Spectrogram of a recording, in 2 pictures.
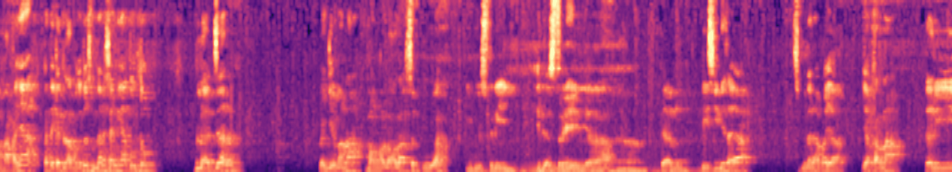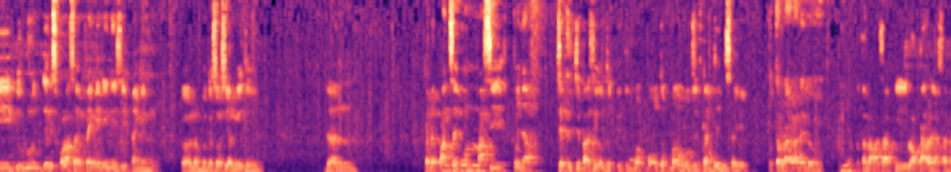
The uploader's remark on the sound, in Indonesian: maap audionya ga terlalu renyah, karena record pake HP jadi ga kriyuk walaupun udah diedit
